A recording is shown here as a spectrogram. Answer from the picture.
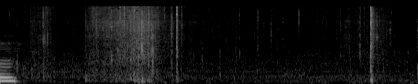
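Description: Rustling of low forest-floor shrubs being brushed and pushed through, a brief swishing rustle about a second in, then quieter with a few faint clicks and a sharper click near the end.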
